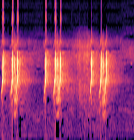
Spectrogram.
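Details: Three quick phrases from a quail kept at home, each a clipped opening note and two rapid follow-ups, bright and sharp, spaced under a second apart.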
